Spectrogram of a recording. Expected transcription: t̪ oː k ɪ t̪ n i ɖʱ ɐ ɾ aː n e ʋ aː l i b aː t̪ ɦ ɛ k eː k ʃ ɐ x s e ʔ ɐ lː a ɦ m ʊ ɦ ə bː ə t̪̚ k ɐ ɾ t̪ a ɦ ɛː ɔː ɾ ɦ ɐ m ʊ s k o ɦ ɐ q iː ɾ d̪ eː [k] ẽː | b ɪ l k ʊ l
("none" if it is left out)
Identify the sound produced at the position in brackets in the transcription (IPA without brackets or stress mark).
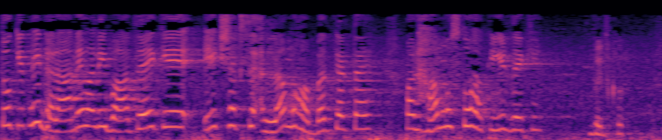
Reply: kʰ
